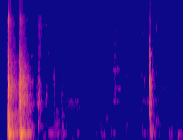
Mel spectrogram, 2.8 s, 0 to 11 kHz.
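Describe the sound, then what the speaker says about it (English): Two quick knocks at a door, sharp and close together near the start, followed by a faint low rustle and one more isolated knock after a pause. "2 quick knocks are heard at the door"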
